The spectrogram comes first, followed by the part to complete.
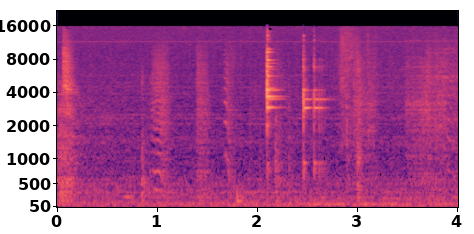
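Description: Two short, light clinks about half a second apart as hard art supplies are handled on a craft table, amid faint handling noise.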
